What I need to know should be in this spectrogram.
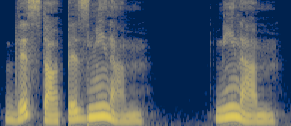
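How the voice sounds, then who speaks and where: Lady reading train announcements, super slow and deliberate, lower voice, swoopy intonation. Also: big pitch swings, warm tone, no room sound, clean studio sound. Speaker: subway announcer. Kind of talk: formal scripted transit announcement.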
